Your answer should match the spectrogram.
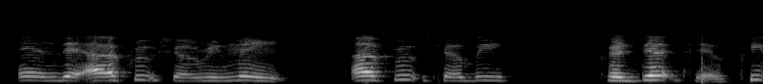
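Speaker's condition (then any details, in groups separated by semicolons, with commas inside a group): Cerebral palsy; from birth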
